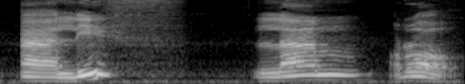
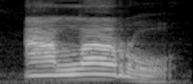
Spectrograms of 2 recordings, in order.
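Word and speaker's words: الر: Baris keempat, masih ingat ya, yang dibaca adalah hurufnya dengan panjang 3 ayunan untuk yang bertanda coret panjang. alif lam ro, bukan alaro atau alama sebagaimana yang sering kita temukan kesalahan-kesalahan saat membaca Fawatihus Suwar.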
